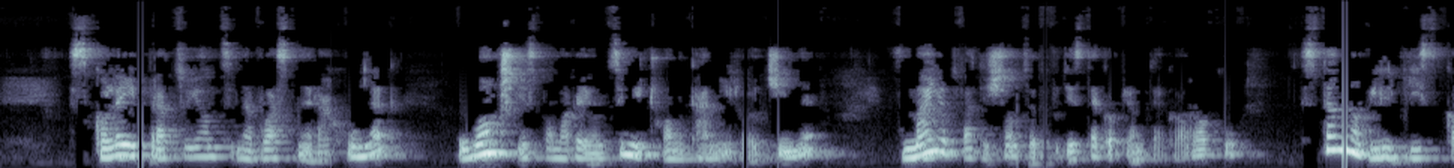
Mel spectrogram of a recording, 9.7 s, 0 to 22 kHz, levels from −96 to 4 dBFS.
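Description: The audio has two overlapping rhythms of dropouts. The first is a gap between stream segments, short hard-edged silences at 0.92, 2.92, 4.95, 6.95 and 8.94 s, lasting from about 7 to 30 ms. They come every 2 s, so the segment timestamps don't quite meet and the player pads the holes with silence, though nothing is actually lost. The second set is skips at 2.20, 5.18 and 8.16 s, each jumping over a sliver of sound of around 20 ms with no silence in between. They repeat every 3 s, so the likely cause is audio missing between chunks, dropped while one 3-second chunk closes and the next opens.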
